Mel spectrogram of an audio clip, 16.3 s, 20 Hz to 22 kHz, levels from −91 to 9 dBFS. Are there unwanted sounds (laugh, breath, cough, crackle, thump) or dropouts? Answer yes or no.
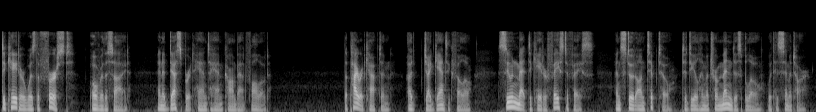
no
